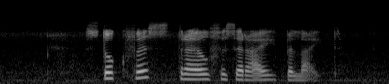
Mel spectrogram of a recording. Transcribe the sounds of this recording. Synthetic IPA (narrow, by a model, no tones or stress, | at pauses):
stɔkfəstrəjəlˠfəsəɾəjbəlɐ̰jt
